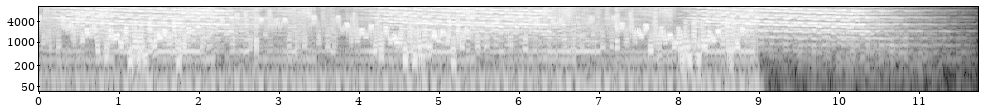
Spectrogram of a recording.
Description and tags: ELECTRONIC BLEND HI PITCH
This is a blend of sounds of electric static space like or erie for sci fi space
buzz, electronic, electronics, erie, fi, sci, space, static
